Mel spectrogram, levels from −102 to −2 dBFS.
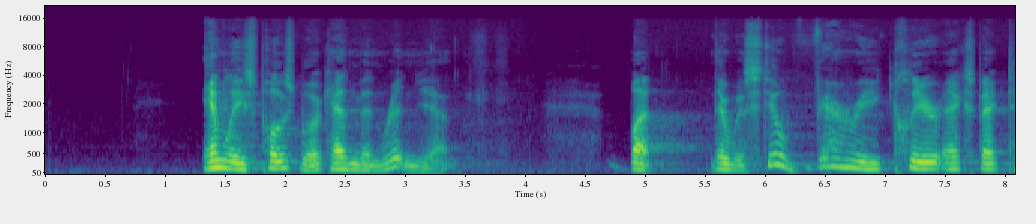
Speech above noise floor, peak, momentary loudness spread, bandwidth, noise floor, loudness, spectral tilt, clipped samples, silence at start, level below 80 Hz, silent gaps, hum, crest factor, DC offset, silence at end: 53 dB; -2 dBFS; 13 LU; 14 kHz; -77 dBFS; -25 LUFS; -7.5 dB/octave; under 0.1%; 1.3 s; -68 dBFS; none; none; 24 dB; under 0.1%; 0.15 s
